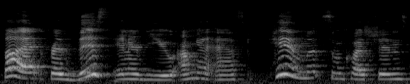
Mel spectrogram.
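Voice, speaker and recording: A woman's voice: on the high side, lively intonation, unhurried, a bit bright, echoey room. A young woman hosting a casual, teasing interview with her partner. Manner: playful, teasing. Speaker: interviewer and channel host. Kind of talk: casual chat.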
